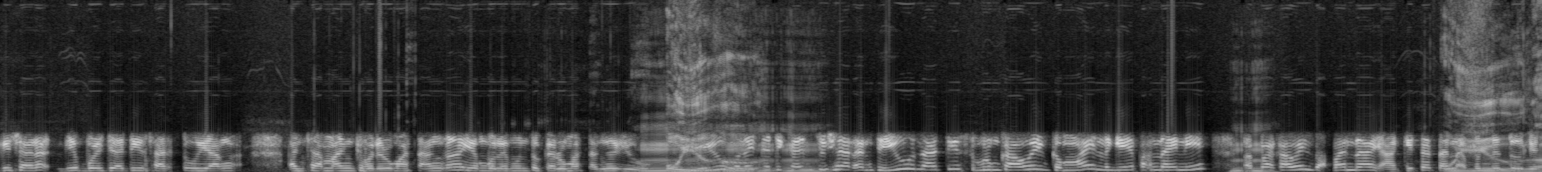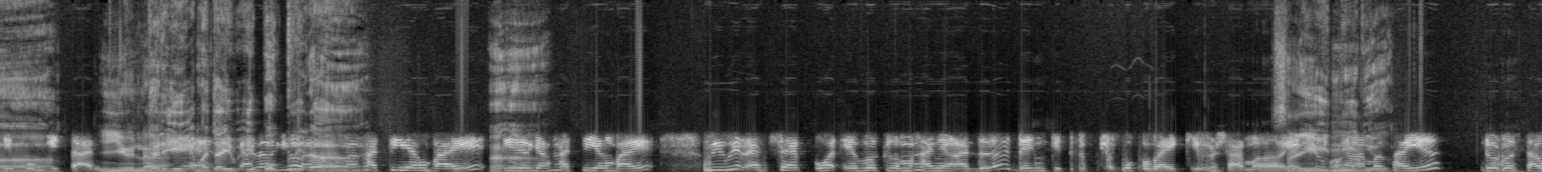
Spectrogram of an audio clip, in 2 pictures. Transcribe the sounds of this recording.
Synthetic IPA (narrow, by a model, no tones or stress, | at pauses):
ɡəʃaɾat̪̚diəbolɛhd͡ʒadisat̪ujaŋaɲt͡ʃamãnkəpadaɾumaht̪aŋɡajaŋbolɛhməũnt̪ukanɾumaht̪aŋɡajuojubolɛhd͡ʒadikanit̪uʃaɾat̪ant̪ijunant̪isəbəlʊmkawɪnkəmãɪ̃nlaɡipandajniapaʔkawɪnt̪aʔpandajakit̪at̪aʔnaʔbəndət̪ʊd͡ʒadipuŋkit̪a̰nadimat͡ʃakailajuamaŋɦat̪ijaŋbaɪʔiəjaŋɦat̪ijaŋbaɪʔwiwilak̚sɛp̚t̪̚wɔtɛvəkələmaɦanɲaːdədɛnkit̪at͡ʃupʊpəbaikɪbərsamãḭuniamasaja | duəblast̪aʊn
